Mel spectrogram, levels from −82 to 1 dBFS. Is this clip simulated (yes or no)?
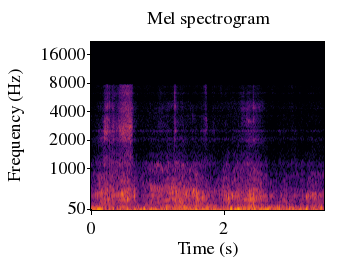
yes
